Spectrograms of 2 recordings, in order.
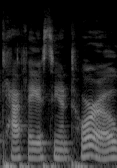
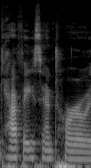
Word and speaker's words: Cafe Santoro: you that um the podcast is sponsored by Cafe Santoro, which is my parents boutique coffee shop and roastery in Northern California here.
